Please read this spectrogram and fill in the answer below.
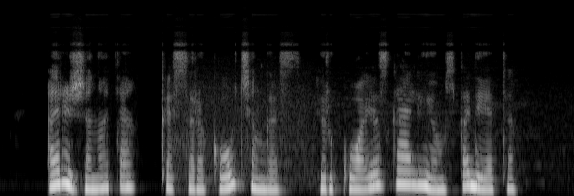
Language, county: Lithuanian, Klaipėda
